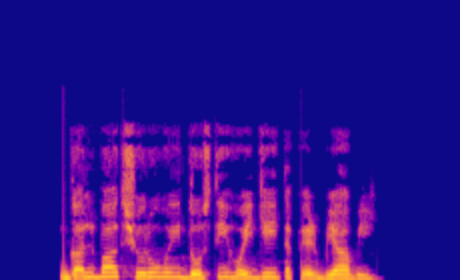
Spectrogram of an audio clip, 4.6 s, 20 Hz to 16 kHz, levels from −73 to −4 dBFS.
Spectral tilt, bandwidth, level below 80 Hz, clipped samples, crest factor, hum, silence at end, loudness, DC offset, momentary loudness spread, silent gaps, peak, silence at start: -4.5 dB/octave; 9.4 kHz; -54 dBFS; under 0.1%; 16 dB; none; 0.85 s; -15 LUFS; under 0.1%; 5 LU; none; 0 dBFS; 0.6 s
